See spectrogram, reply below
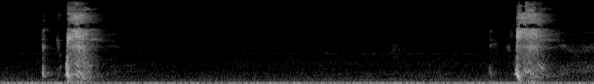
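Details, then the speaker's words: Two forceful sneezes, each preceded by a short in-breath, about five seconds apart, from a person with ongoing allergies the day after a bad allergy day; repeated allergic sneezing. "God, that one earlier got it all over my shirt. I'm in a bit of a mess. It was just really wet. It got everywhere."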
